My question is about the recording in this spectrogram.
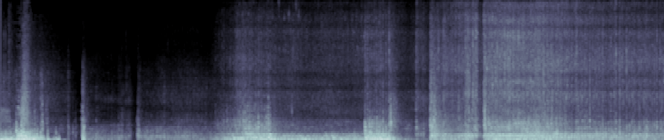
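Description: Skateboard wheels rolling over wooden deck boards, then rolling on street asphalt: a steady rushing rumble broken by a few abrupt cuts.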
